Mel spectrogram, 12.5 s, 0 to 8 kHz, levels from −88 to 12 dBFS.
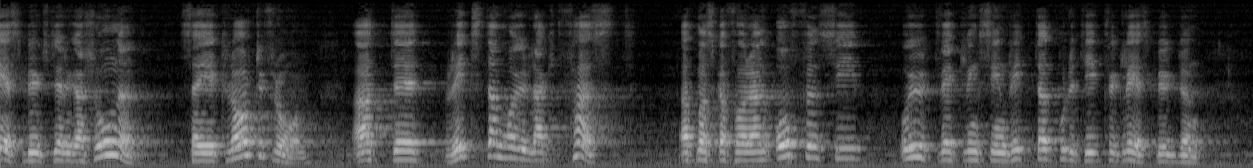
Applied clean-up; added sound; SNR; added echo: none; none; none; reverberation time 0.2 s.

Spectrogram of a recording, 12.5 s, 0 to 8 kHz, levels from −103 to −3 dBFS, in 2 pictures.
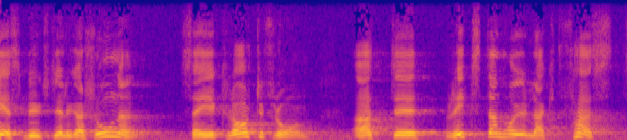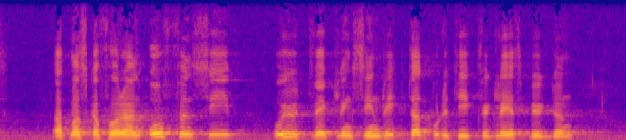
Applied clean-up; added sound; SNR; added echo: none; none; none; none.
